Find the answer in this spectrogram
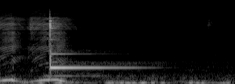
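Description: A single bell-like ding, struck once about half a second in, ringing out and fading over about a second.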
